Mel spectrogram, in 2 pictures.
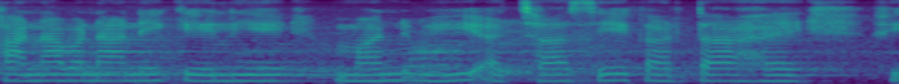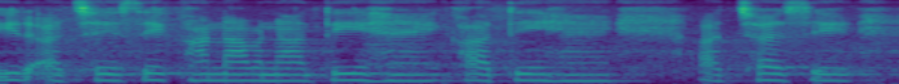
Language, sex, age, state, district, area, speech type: Hindi, female, 45-60, Bihar, Vaishali, urban, spontaneous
